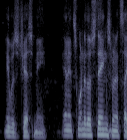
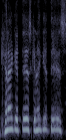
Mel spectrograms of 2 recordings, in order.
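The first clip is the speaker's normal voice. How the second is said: put-on high, pleading kid's voice, much higher; begging kid; 13 semitones higher than usual. Boy begging his mom for the pay-per-view, high and pleading. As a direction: whine it like an eager kid begging.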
